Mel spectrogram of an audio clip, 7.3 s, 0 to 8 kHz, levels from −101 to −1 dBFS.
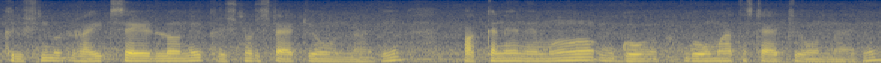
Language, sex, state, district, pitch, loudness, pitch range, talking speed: Telugu, male, Andhra Pradesh, Visakhapatnam, 110 Hz, -22 LUFS, 105-120 Hz, 80 wpm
